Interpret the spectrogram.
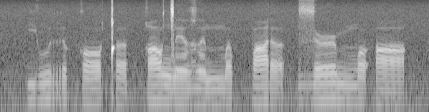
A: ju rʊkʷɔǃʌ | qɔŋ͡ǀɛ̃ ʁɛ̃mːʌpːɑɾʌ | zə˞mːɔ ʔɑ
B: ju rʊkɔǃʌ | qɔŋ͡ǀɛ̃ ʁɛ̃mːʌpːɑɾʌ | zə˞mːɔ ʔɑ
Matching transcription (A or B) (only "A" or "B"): B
